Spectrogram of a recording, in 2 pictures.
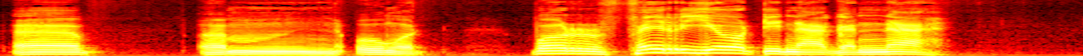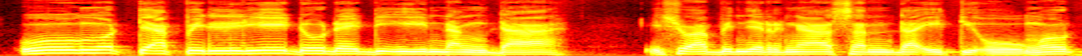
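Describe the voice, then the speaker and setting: A man's voice: mid-range voice, lively intonation, slow, darkish tone, no room sound, studio quality. A male actor playing an inquisitive, easily puzzled village man in an Ilocano radio drama, with an Ilocano accent.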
